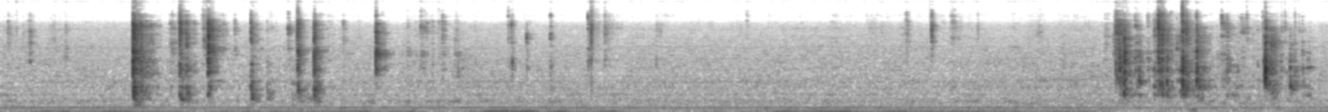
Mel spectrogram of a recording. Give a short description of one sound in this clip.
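Plastic parts of a toy click and clatter as hands take it apart.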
